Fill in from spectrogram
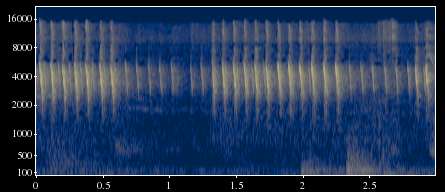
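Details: Bar-winged prinia (ciblek padi) singing while looking for a rival: a rapid, high, even string of sharp ticking notes, broken by a short pause near one second, then resuming with faint low background sounds.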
